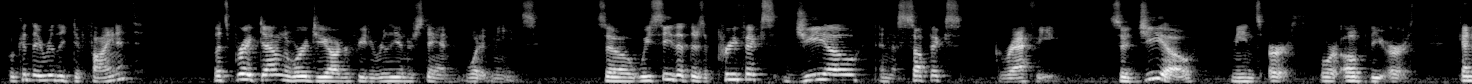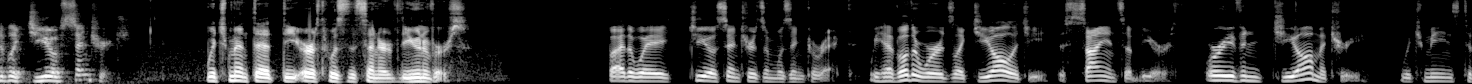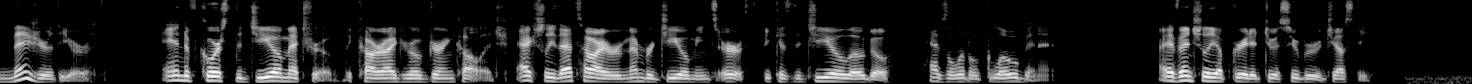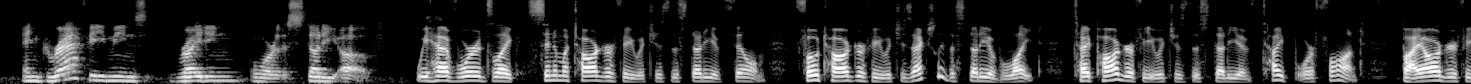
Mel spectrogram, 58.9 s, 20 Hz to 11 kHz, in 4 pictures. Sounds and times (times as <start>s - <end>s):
Speech: 0.1s - 1.5s, 2.1s - 5.4s, 6.0s - 16.1s, 16.8s - 19.4s, 20.8s - 40.0s, 41.0s - 43.2s, 44.4s - 58.8s.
